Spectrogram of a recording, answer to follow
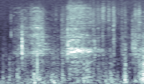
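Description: White plastic sink drain pipe and tee being handled and swung into position, giving several light knocks and clicks over a low handling rumble.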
